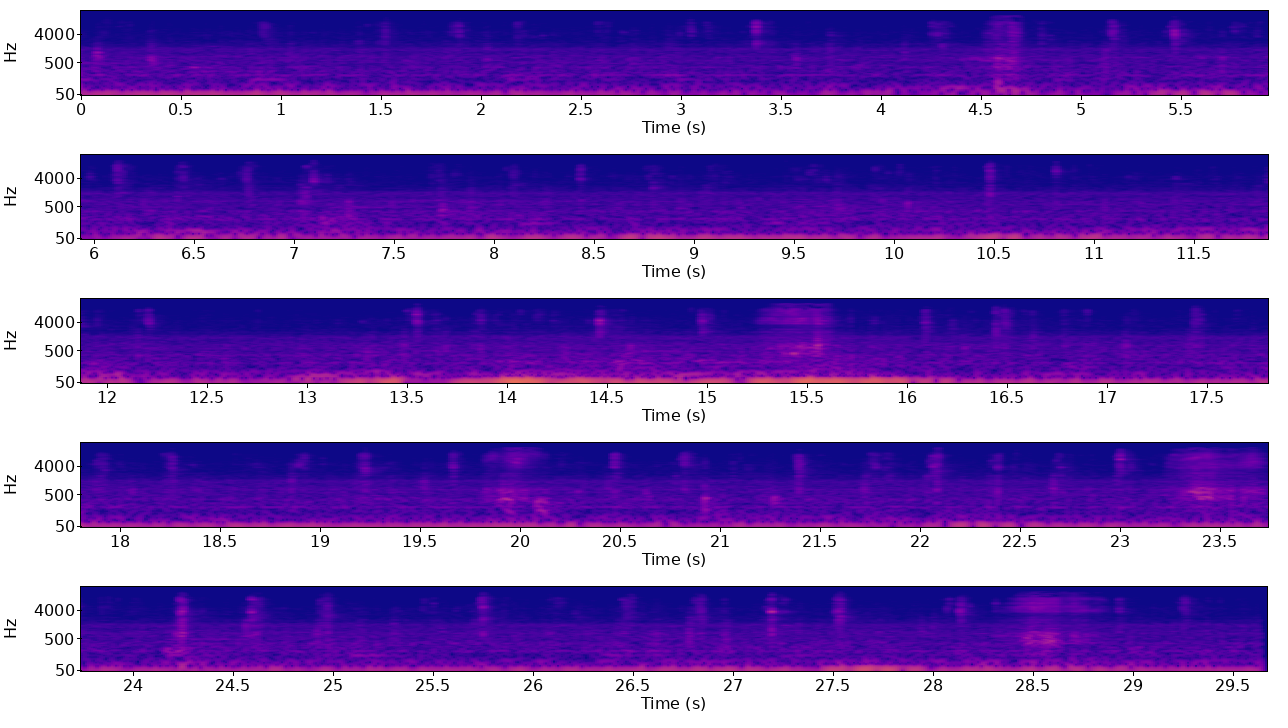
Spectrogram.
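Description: Close-miked chewing and mouth sounds of a person eating curry and rice, with frequent small wet clicks and a few louder, sharper smacks. Loudest briefly around the middle.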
